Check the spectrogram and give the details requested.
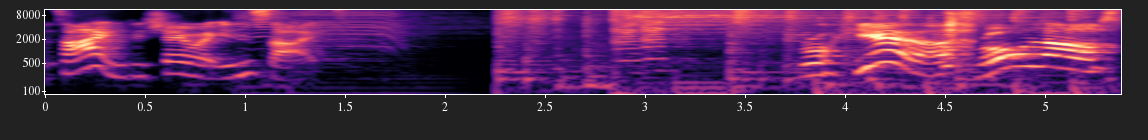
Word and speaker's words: Rogier Roelofs: Rogier Roelofs. It's actually Rogier Roelofs.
